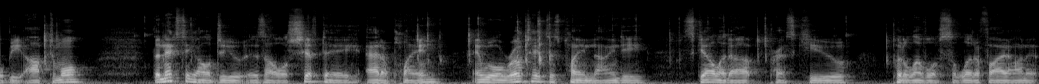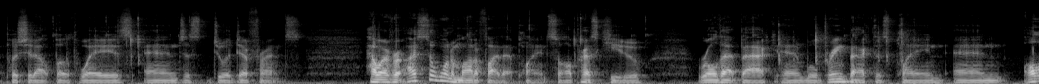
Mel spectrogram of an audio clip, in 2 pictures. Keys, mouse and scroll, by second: 0.4 1, 1.3 click, 1.8 shift+a, 2.7 click, 4.1 KP_1, 4.7 r, 5.1 KP_9, 5.4 KP_Enter, 6.1 middle click, 6.7 s, 7.1 click, 7.5 q, 8.3 click, 8.8 2, 10.8 click, 11.6 q, 12.1 click, 12.8-13.3 scroll down 1, 13.5 middle click, 14.3 scroll down 1, 15.0 click, 15.5 middle click, 16.1 q, 16.7 click, 17.3-17.8 scroll down 1, 17.8 click, 18.5 2, 18.8 click, 19.1 g, 19.4 z.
